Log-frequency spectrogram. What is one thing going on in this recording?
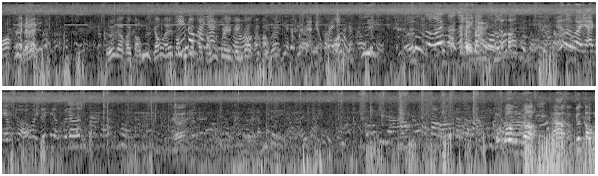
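A group of men, women and children chatter nearby.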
